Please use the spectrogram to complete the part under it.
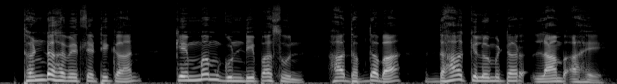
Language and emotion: Marathi, neutral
